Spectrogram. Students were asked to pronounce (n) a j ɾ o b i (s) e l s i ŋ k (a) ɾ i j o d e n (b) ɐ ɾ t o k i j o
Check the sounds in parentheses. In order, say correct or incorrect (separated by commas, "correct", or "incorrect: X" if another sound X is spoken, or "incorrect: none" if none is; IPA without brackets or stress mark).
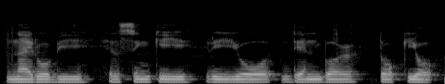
correct, incorrect: h, incorrect: i, correct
